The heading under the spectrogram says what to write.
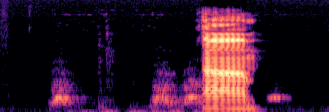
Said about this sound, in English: Speaking, my dog is barking right now as you said that.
